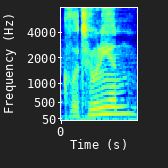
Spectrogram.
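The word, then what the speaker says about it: Klatooinian: we also have the clattonian raider or is it cletunian that's how they say it in book of boba fett but it's spelled clad twinion either way this is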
